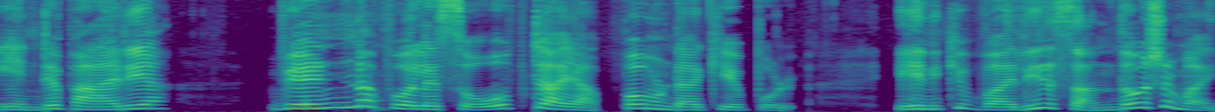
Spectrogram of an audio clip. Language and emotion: Malayalam, happy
